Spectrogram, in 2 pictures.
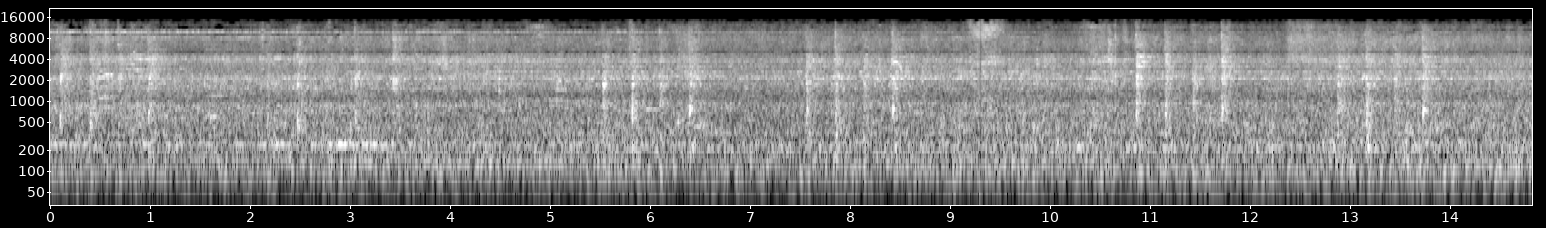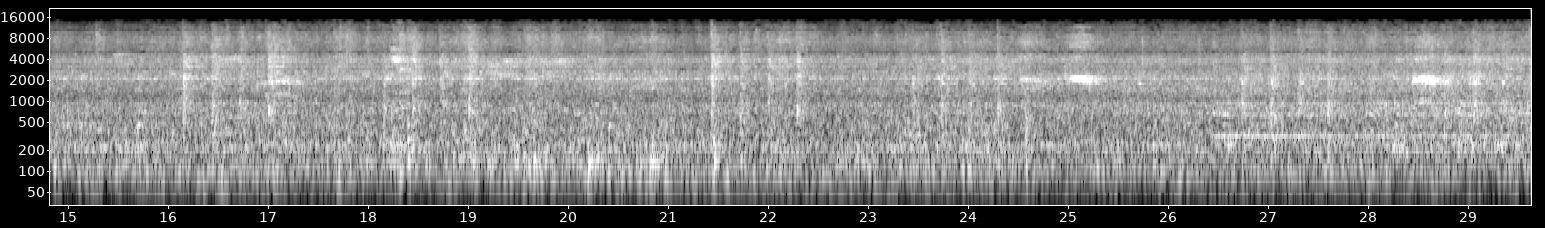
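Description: Passenger express train's coaches rolling past on the rails: a steady rumble with clickety-clack over the rail joints and a few brief wheel squeals in the second half.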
